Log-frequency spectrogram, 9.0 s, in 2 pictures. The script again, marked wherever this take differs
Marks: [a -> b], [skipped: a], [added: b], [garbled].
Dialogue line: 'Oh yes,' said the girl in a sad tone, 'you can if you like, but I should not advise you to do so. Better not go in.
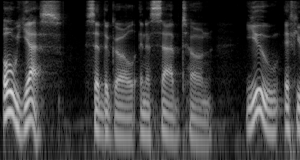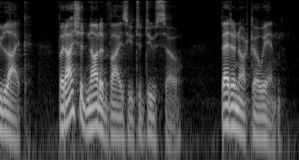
'Oh yes,' said the girl in a sad tone, 'you [skipped: can] if you like, but I should not advise you to do so. Better not go in.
